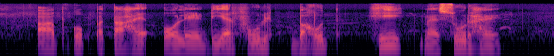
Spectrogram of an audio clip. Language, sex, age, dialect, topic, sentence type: Hindi, male, 25-30, Awadhi Bundeli, agriculture, statement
